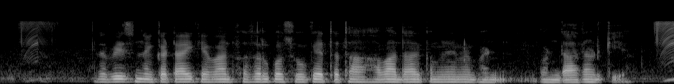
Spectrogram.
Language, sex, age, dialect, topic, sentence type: Hindi, male, 18-24, Kanauji Braj Bhasha, agriculture, statement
